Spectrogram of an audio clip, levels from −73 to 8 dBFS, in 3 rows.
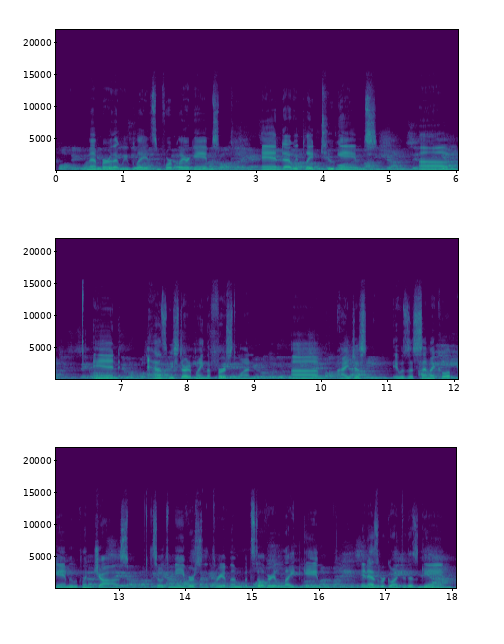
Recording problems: voice in the background; loud; throughout; 5 dB below the speech

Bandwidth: 15.5 kHz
